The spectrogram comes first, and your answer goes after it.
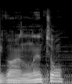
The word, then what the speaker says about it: Von Lintel: von lentil who is an author professor and has an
